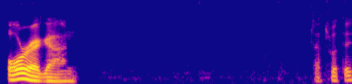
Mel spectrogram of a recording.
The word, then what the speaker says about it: Oregon: even the Foreigner gets it right Matt how Oregon yeah Aragorn wait who's who's pronouncing it Aragon or whatever oh yeah who would say Aragon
